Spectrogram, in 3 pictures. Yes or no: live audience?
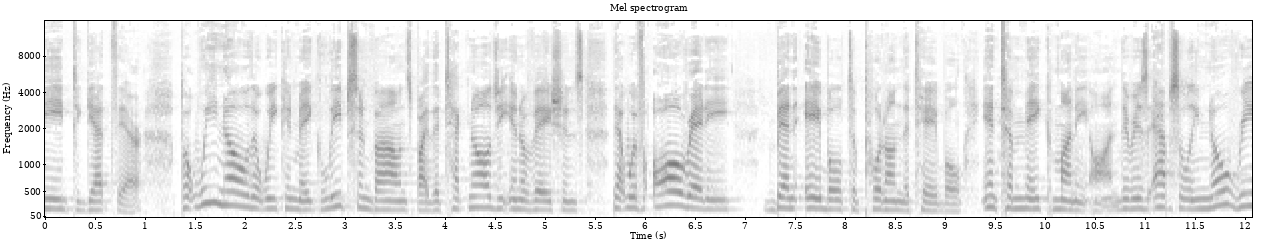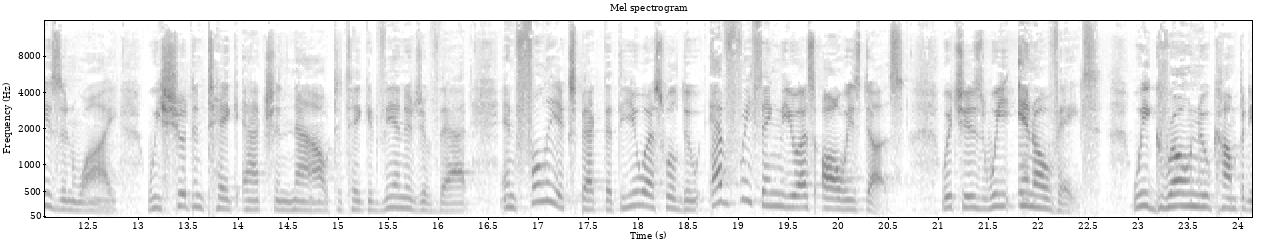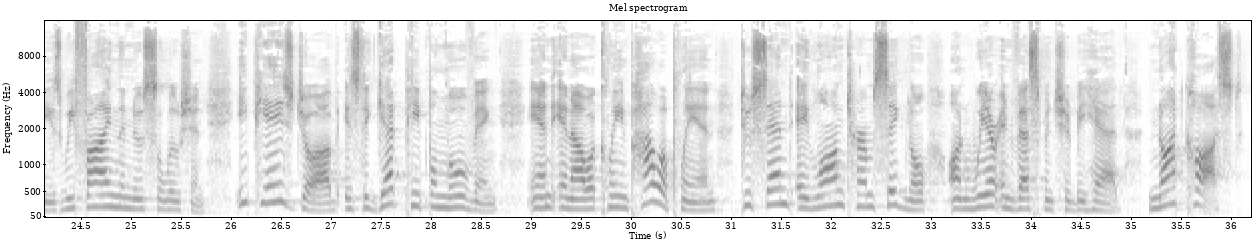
yes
